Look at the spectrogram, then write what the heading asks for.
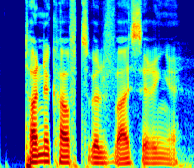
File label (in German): normale Stimme Mann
